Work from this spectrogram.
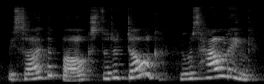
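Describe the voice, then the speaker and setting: A woman narrating a children's picture book in a deliberate, expressive teacher's read-aloud style. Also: high voice, roomy sound. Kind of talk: storybook narration for young children.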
